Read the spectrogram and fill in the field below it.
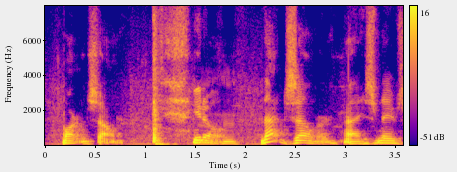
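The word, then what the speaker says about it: Sellner: You know, that Zellner, his name's pronounced Zellner, Martin Zellner, that is one smart guy.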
